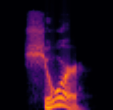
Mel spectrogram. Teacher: A rising upward inflection helps it sound warm and positive.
